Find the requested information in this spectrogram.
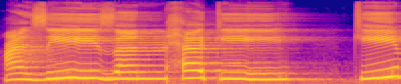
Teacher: Zai panjang dua harakat Azizan berikutnya ada hukum izhar halqi sebab ada tanwin fathah menghadapi huruf halqi atau huruf tenggorokan yaitu ha maka tanwin dibaca jelas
